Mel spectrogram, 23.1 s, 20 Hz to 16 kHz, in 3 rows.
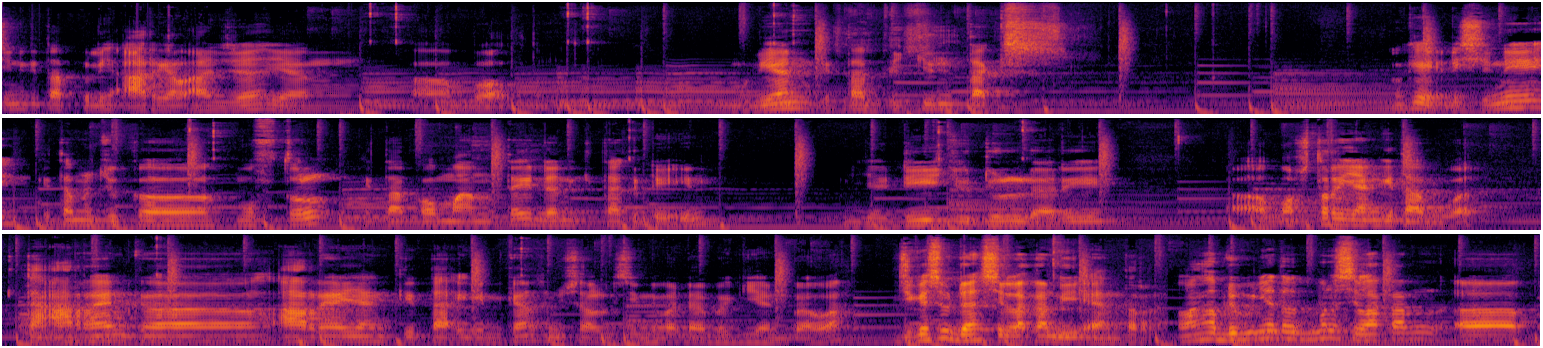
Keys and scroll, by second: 9.8 super+t.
